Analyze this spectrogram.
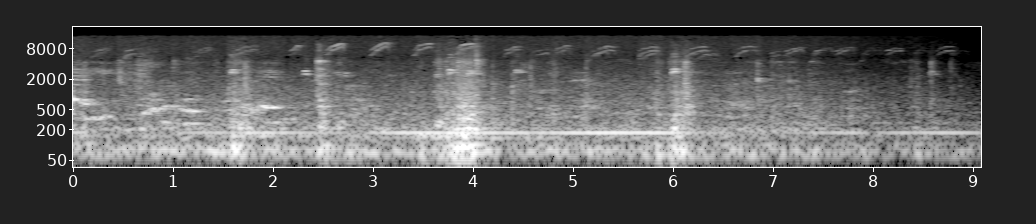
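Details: Green-winged saltator (trinca-ferro) chicks being hand-fed give thin, high chirps in quick irregular bursts, with a steady low electrical hum and some soft handling noise.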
